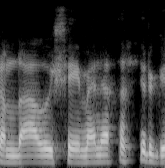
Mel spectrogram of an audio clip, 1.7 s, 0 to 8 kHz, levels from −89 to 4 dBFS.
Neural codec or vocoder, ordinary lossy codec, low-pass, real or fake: codec, 16 kHz, 2 kbps, X-Codec, HuBERT features, trained on LibriSpeech; Opus, 64 kbps; 7.2 kHz; fake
